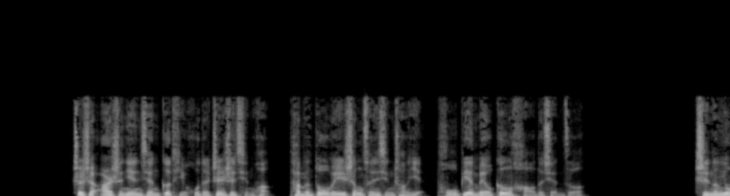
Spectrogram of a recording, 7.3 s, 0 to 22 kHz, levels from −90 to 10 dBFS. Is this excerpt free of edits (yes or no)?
no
